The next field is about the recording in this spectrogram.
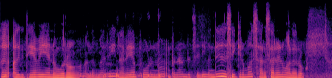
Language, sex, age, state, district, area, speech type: Tamil, female, 18-30, Tamil Nadu, Mayiladuthurai, urban, spontaneous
